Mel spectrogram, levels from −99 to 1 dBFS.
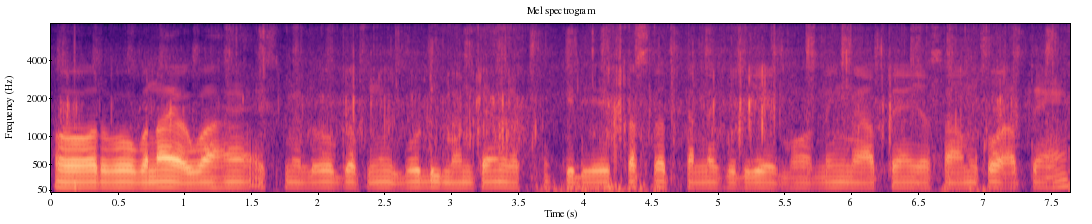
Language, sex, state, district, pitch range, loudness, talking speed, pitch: Hindi, male, Rajasthan, Jaisalmer, 95-100 Hz, -21 LUFS, 205 wpm, 95 Hz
